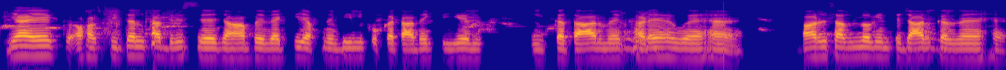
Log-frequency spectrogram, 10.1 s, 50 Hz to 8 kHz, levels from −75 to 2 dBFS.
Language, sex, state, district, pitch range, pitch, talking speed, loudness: Hindi, male, Bihar, Gopalganj, 120-130 Hz, 125 Hz, 160 wpm, -19 LUFS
